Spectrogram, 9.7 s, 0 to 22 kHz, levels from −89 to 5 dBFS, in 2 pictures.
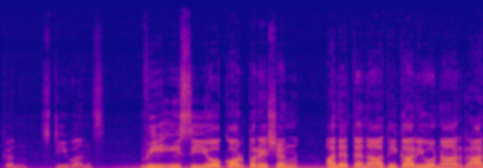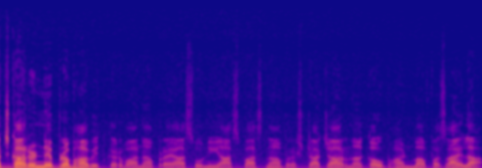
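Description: Mains hum runs through the whole clip as a steady low tone at 50 Hz, roughly 20 dB below the speech. A ground loop or a nearby transformer is coupling the power line into the signal path, so the buzz never lets up.

Automatic gain rising occurs from 6.05 s to 9.04 s. After the talker's natural change in distance around 5.5 s, the input falls by about 15 dB. The gain control then raises its gain by about 4 dB over those three seconds, so the speech and the room noise swell together.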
